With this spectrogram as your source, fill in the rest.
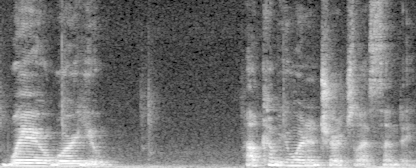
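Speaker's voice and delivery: usual speaking voice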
